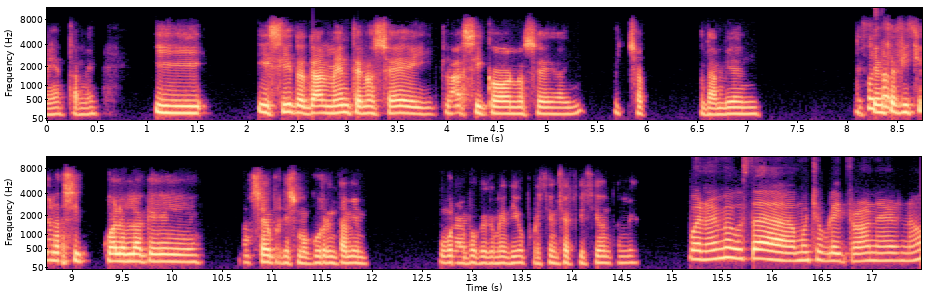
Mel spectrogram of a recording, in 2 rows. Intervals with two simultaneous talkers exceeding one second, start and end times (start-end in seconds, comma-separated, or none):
none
